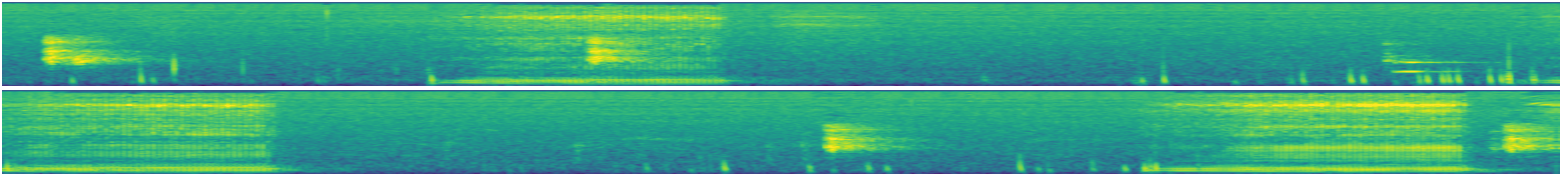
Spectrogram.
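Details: A sleeping lilac Shar Pei snores indoors, each breath a low rumbling rasp lasting about a second, repeated roughly every four seconds, with soft clicks and faint rustling between breaths.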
